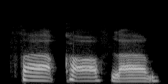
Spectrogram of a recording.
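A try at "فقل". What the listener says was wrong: No cough. Qaw. Akko. Akko.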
